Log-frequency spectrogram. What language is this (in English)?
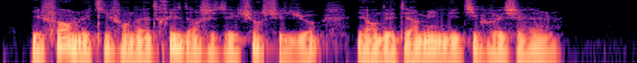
French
